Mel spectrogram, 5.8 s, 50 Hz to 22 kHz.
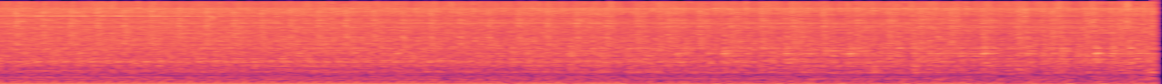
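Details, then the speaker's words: Mercedes 190SL with Solex carburetors: a steady, lumpy low idle that sags and roughens as the idle mixture screw is turned in, leaning the mixture and dropping idle speed. "here's idle mixture screw screwing it in you'll be able to hear the end the idle drop"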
